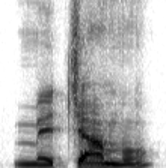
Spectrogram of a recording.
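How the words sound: The double L has a Caribbean pronunciation. The speaker is from the Caribbean. "you're from the Caribbean, probably Puerto Rico"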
